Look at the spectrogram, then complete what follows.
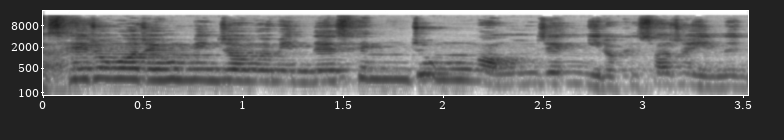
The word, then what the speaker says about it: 세종어제: 동국 정신 한자 표기에서는 받침이 없으면 형식 종성 이응을 표기하는데 발음하지는 않는다. 그래서 생종엉 써져 있지만 세종어제 이렇게 읽는 겁니다.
